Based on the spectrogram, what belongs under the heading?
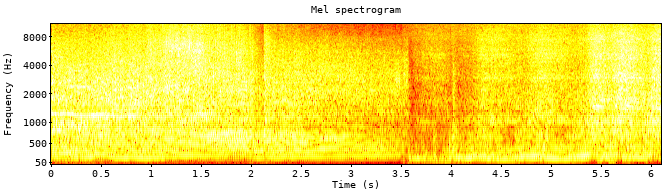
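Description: Subaru Impreza rally car's turbocharged flat-four engine pulling hard with rising revs and a brief dip for a gear change. After a cut about halfway through, the engine is revved up and down in quick blips.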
